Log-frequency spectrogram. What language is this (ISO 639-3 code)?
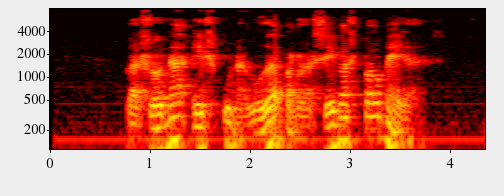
cat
